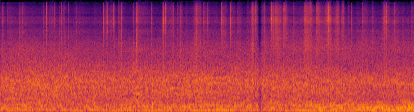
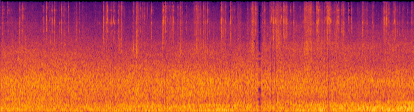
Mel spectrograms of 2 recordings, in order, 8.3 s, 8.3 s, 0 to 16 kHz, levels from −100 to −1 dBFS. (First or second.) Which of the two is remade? first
